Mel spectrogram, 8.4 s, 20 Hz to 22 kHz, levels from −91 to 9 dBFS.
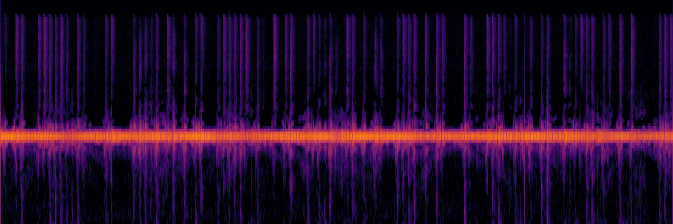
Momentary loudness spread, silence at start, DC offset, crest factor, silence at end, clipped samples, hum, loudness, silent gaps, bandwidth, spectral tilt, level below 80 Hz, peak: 6 LU; 0 s; under 0.1%; 14 dB; 0 s; under 0.1%; none; -22 LUFS; none; 16.5 kHz; 2 dB/octave; -84 dBFS; -8 dBFS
